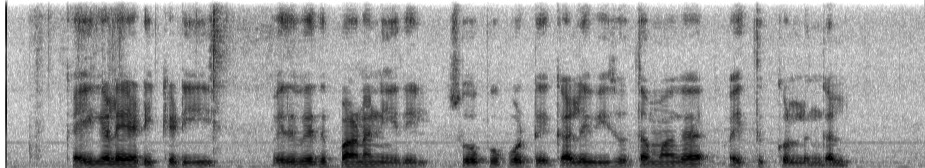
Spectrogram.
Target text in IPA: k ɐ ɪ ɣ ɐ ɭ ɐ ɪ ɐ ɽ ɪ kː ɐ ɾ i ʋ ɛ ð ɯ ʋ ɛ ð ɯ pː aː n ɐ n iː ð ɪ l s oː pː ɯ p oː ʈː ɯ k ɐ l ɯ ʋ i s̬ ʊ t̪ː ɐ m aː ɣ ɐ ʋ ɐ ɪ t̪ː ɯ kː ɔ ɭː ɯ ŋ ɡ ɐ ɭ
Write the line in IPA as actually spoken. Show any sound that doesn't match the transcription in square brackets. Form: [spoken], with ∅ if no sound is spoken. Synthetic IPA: k ɐ ɪ ɣ ɐ ɭ ɐ ɪ ɐ ɽ ɪ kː ɐ [ɽ] i ʋ ɛ ð ɯ ʋ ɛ ð ɯ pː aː n ɐ n iː ð ɪ l s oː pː ɯ p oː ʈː ɯ k ɐ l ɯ ʋ i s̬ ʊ t̪ː ɐ m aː ɣ ɐ ʋ ɐ ɪ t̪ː ɯ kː ɔ ɭː ɯ ŋ ɡ ɐ ɭ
